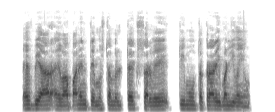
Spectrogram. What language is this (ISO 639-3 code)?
snd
